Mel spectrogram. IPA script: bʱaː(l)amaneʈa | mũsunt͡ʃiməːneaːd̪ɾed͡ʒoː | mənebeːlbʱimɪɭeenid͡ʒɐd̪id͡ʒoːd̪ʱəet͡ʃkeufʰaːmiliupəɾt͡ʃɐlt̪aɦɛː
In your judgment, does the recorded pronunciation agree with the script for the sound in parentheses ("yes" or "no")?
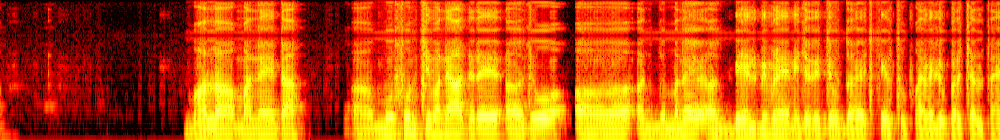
yes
